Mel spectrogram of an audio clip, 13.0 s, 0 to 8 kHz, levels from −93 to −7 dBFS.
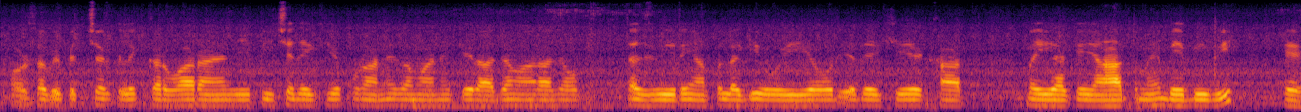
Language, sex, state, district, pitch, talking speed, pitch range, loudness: Hindi, male, Bihar, Jamui, 115 Hz, 145 wpm, 115-120 Hz, -27 LUFS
